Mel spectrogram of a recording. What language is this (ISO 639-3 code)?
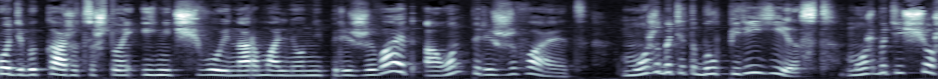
rus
